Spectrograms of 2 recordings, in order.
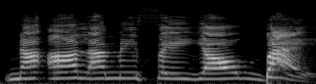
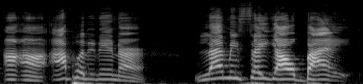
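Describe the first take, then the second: First: Loud, slow, drawn-out demand; mock cashier demanding the bag; sassy cashier. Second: A loud mock of the rude cashier; sassy cashier. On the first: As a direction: insist loudly, stretching every word. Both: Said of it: "She was like".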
